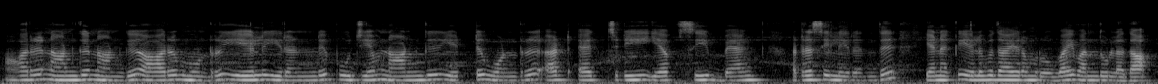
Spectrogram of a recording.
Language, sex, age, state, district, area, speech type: Tamil, female, 30-45, Tamil Nadu, Dharmapuri, rural, read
